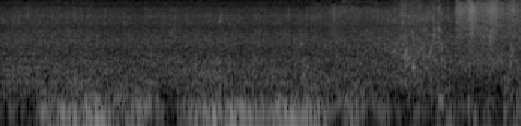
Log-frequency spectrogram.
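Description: Wind buffeting the microphone in two low rumbling gusts over the steady rush of a shallow stream.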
